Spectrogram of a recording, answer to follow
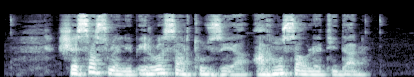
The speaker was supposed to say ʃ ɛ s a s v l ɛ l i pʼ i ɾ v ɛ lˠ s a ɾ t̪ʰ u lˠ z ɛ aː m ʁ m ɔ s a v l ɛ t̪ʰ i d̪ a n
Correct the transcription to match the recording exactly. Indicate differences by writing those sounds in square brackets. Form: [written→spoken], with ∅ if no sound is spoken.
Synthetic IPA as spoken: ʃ ɛ s a s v l ɛ l i pʼ i ɾ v ɛ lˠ s a ɾ t̪ʰ u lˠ z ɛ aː [m→∅] ʁ m ɔ s a v l ɛ t̪ʰ i d̪ a n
